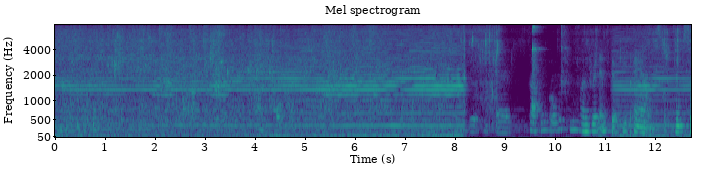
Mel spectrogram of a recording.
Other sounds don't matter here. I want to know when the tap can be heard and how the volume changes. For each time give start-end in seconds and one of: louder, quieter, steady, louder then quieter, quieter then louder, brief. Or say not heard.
0.0-12.7 quieter.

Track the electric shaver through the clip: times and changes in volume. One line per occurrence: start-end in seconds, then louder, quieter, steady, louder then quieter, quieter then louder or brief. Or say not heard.
0.0-8.2 louder
11.1-12.7 brief.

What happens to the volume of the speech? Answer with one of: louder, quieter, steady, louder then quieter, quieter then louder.
louder.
